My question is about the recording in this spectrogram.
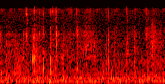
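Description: Faint, irregular light clicks and rustle of a deck of oracle cards being shuffled by hand.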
